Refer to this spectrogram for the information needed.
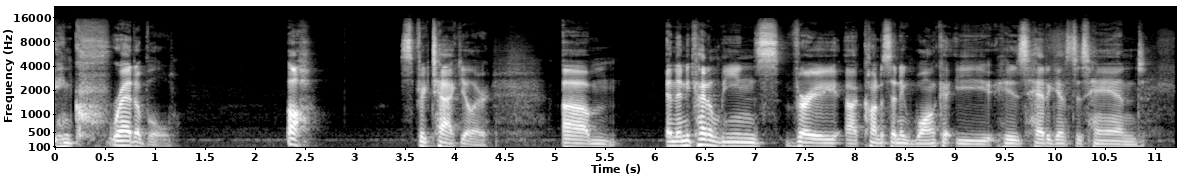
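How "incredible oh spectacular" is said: laughing through stunned, shocked delight. Narrating a character's reaction, the speaker voices him with a shocked, delighted laugh. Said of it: "in shock and delight laugh".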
